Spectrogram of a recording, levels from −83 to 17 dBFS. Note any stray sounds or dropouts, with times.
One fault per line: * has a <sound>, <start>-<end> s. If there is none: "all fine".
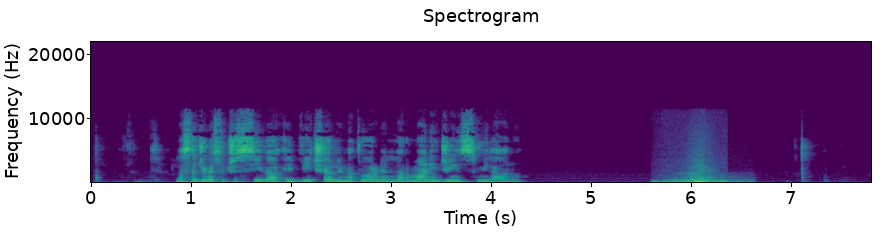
* has a whoosh, 5.6-6.7 s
